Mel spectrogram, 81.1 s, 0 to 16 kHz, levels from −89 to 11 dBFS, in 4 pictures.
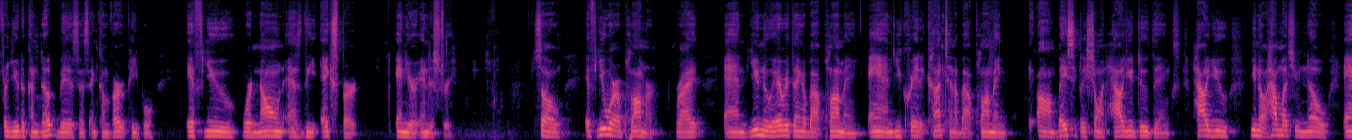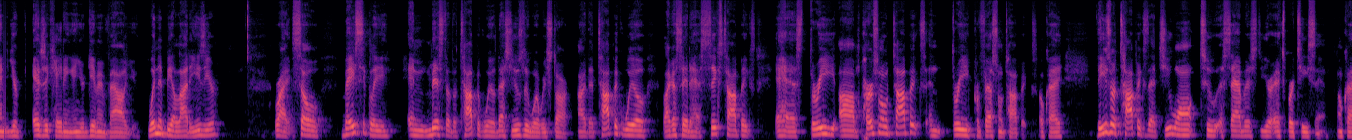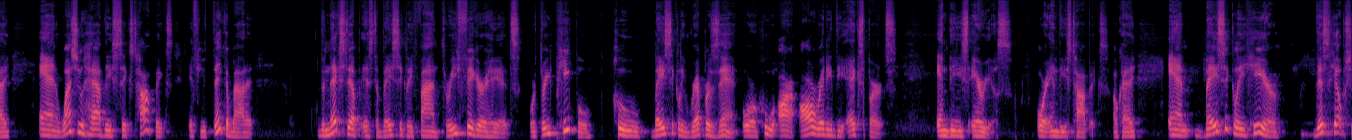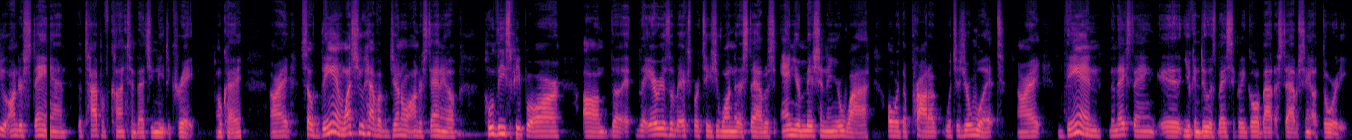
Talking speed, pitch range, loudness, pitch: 165 wpm, 115-140 Hz, -28 LUFS, 125 Hz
